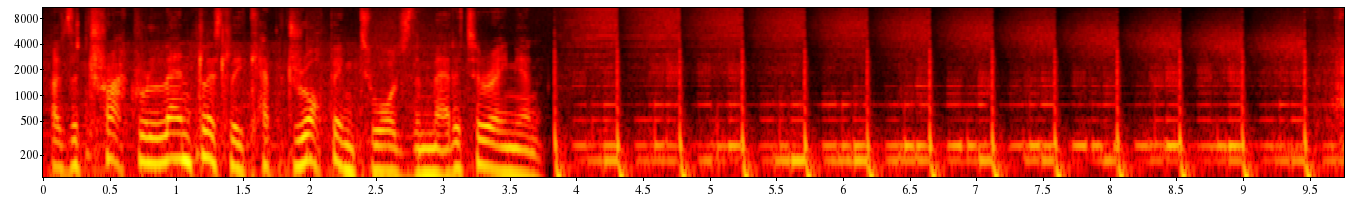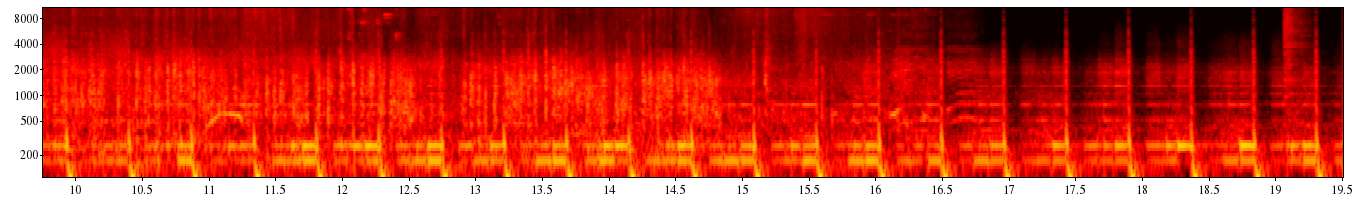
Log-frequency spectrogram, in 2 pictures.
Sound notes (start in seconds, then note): 3.8 upbeat electronic music; 9.4 gravel crunching; 16.5 shouting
